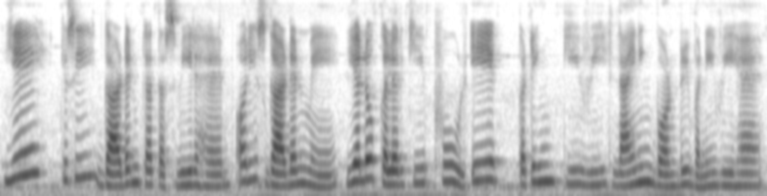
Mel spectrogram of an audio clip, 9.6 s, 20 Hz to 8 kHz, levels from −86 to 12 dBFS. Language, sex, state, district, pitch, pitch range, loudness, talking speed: Hindi, female, Chhattisgarh, Raigarh, 210 Hz, 190-255 Hz, -26 LUFS, 145 wpm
